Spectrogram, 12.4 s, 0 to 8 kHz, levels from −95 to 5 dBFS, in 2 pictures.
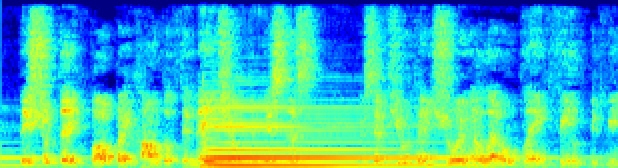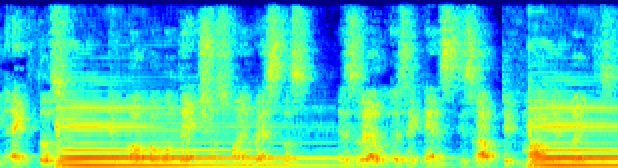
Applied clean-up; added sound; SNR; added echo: none; Bowed string instrument; -4 dB; reverberation time 0.3 s.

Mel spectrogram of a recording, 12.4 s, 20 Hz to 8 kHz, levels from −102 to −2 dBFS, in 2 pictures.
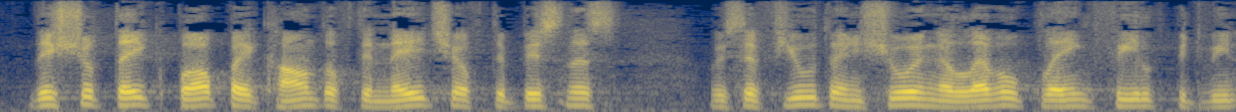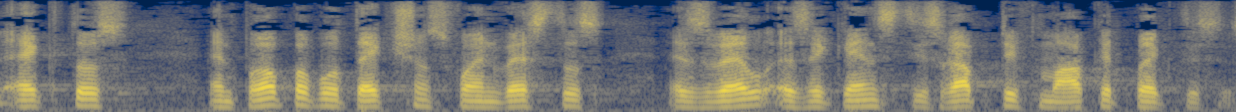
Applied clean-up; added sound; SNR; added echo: none; none; none; none.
